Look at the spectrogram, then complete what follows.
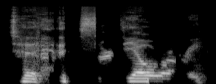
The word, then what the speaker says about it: certiorari: You need to learn what mandamus is, prohibition is, a full warranto, and a certiorari.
